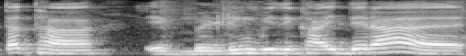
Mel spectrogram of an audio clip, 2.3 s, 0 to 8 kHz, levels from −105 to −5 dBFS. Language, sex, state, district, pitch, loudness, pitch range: Hindi, male, Jharkhand, Palamu, 185 Hz, -14 LUFS, 170-210 Hz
